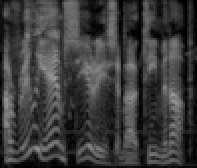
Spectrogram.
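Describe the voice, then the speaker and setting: An actor playing an affable, curious wasteland scavenger in a video game, casual, wry and eager to team up. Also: male voice, fairly high pitch, huge pitch swings, fast talker, vocal fry, a bit bright, soft background music, full character voice. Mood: persuasive. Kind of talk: video game companion dialogue.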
